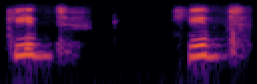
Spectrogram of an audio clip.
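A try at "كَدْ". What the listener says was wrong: नहीं, काफ पे तो जबर है, तो किद कैसे हो गया? कद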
